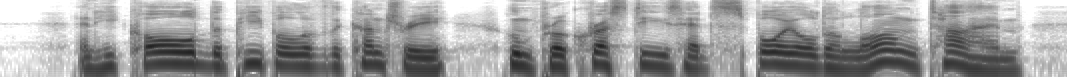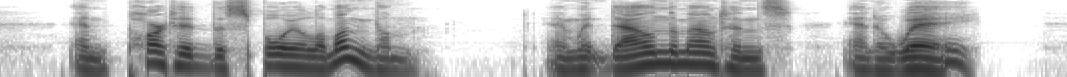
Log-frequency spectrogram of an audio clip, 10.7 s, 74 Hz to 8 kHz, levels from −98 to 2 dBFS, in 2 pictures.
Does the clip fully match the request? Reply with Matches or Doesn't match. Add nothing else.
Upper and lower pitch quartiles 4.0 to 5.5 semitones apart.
Matches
